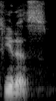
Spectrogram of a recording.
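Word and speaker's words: Tidus: Also, for those of you who aren't aware, it is pronounced Tetus because the romance of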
